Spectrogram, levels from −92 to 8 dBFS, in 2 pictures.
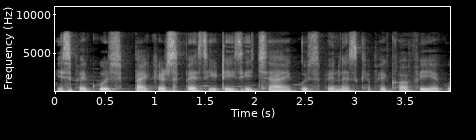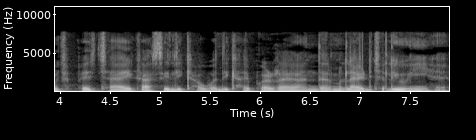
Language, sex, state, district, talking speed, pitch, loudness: Hindi, male, Bihar, Katihar, 210 wpm, 95 Hz, -19 LUFS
